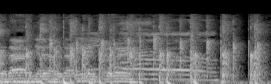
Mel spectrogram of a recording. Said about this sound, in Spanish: Y es la exaltación al Salón de la Fama del quinto dominicano inmortal de la pelota como es Adrián Beltré. Un aplauso.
